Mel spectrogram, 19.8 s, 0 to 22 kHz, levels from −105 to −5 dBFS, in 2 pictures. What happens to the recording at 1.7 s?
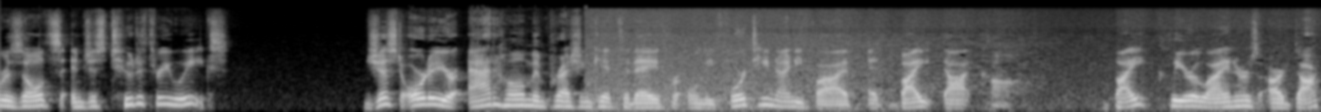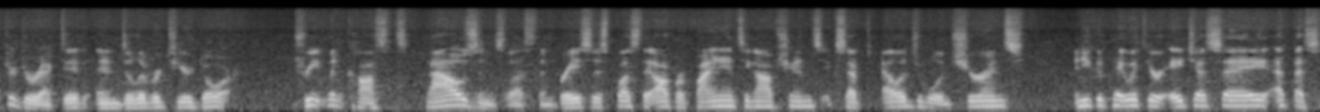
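At 1.7 s you're hearing noise suppressor artifacts, which run through the whole clip. The suppressor treats steady background noise band by band, cutting it by about 17 dB, so the noise dips in pauses and swells under the speech.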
